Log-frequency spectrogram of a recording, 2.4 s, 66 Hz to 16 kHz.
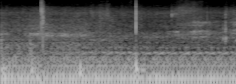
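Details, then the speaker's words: Engine on E85 with Skunk2 Pro manifold and the stock throttle body, after a high idle. Low, steady idle about 1000 rpm, even beat, no hunting, quicker throttle response; owner suspects the IACV leaked past its gasket or was misaligned: normal idle. "gonna tap the gas and it comes on really quick guy not really quick but quicker than did before and the idol was nice and low court should be about a thousand"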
